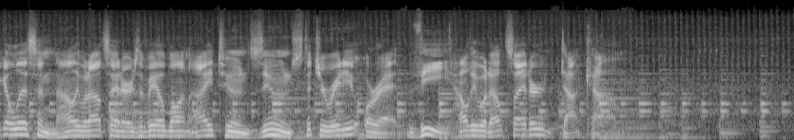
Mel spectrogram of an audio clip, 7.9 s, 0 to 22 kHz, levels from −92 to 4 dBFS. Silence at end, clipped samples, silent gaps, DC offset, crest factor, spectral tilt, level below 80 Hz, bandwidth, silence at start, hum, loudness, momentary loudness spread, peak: 0 s; under 0.1%; none; under 0.1%; 16 dB; -3.5 dB/octave; -50 dBFS; 17 kHz; 0 s; none; -17 LUFS; 17 LU; -2 dBFS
